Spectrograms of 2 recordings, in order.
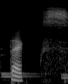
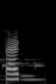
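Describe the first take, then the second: First: The word ends in a ks sound. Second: The word ends in a bare k sound. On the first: The speaker calls it right. "seharusnya dibaca teks" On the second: The speaker calls it wrong. "tidak diucapkan fonem konsonan S itu"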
